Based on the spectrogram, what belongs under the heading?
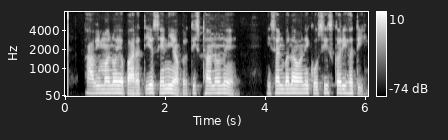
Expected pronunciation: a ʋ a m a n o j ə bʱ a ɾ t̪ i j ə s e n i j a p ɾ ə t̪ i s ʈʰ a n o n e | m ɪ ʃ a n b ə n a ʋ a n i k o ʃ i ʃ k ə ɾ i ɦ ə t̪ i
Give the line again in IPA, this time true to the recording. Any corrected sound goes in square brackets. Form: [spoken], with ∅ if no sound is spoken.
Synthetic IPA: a ʋ [i] m a n o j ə bʱ a ɾ t̪ i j ə s e n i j a p ɾ ə t̪ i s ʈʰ a n o n e | [n] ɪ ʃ a n b ə n a ʋ a n i k o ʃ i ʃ k ə ɾ i ɦ ə t̪ i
